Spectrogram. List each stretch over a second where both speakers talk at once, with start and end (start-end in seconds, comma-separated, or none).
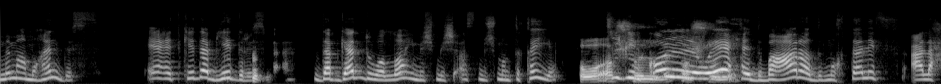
6.0-7.4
